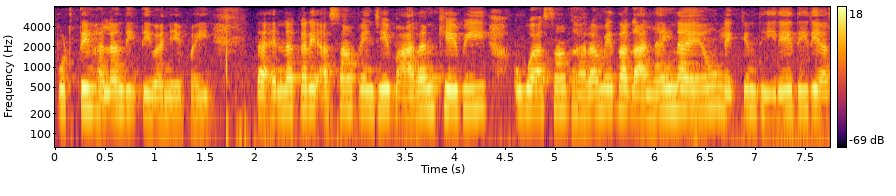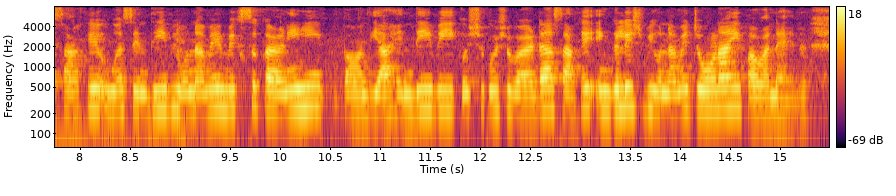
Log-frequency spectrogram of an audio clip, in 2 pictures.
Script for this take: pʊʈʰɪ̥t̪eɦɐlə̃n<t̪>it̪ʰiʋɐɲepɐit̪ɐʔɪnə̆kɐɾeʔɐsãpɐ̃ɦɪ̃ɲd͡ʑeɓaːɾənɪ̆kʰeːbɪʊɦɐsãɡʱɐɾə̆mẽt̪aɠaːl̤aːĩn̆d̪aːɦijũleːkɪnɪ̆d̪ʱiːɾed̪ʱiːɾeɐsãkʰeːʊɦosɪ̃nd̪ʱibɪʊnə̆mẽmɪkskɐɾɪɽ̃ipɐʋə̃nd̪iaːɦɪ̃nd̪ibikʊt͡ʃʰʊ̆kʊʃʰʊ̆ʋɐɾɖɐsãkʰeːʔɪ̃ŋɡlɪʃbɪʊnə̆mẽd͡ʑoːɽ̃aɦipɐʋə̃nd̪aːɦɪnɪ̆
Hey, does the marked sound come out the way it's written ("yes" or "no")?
no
